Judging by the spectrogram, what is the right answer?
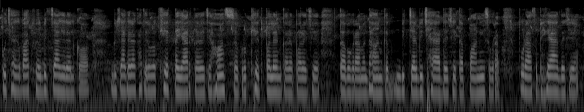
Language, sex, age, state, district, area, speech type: Maithili, female, 18-30, Bihar, Purnia, rural, spontaneous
